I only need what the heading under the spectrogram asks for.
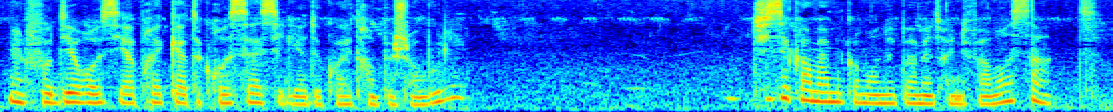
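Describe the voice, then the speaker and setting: An actress playing a frank family friend who speaks briskly. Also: female voice, fairly low pitch, darkish tone, a little hiss or hum, close to an everyday voice.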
